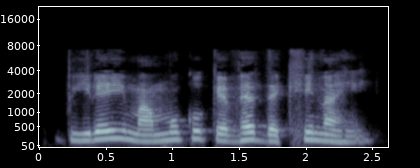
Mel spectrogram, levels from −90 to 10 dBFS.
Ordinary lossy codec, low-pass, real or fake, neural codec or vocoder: AAC, 48 kbps; 7.2 kHz; real; none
